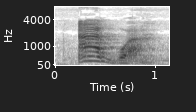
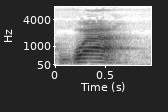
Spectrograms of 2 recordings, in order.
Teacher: Primeiro o U, que é uma semivogal, e depois o A, que é a vogal. Semivogal mais vogal em uma única sílaba. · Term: ditongo crescente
